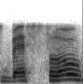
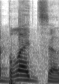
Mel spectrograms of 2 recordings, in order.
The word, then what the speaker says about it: Bledsoe: Chris Bestlow? I don't pronounce his name right. Yeah, Bledsoe. You got it.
